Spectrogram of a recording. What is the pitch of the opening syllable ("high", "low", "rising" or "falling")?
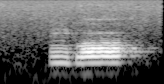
high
